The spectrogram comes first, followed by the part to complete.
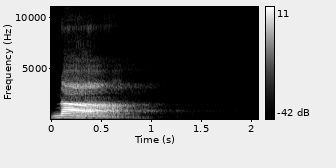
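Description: A man's voice drawing out one long syllable, "na", its pitch falling as it fades away over about a second.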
